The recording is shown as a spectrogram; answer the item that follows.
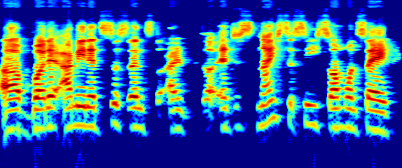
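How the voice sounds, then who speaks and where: A man hosting a casual podcast interview, rambling and halting as he works toward his questions. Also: a little high, steady tone, fairly bright tone, dull audio. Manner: halting, rambling, filler-heavy.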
